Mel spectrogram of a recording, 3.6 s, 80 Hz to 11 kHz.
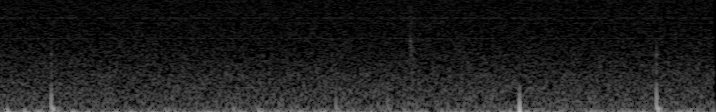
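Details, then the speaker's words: Acer P221W 22-inch LCD monitor in a quiet room, low hum and soft clicks, no whine or buzz after brightness was raised to 100 in User mode; owner suspects the backlight inverter caused the earlier buzzing. "buzzing noise went away, so that is my alternative to fix it."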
